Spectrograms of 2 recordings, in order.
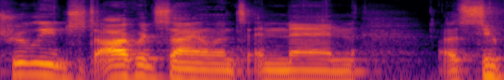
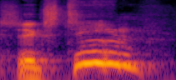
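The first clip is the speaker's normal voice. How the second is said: very high voice cracking on the word "sixteen". Imitating the man introducing members at the annual meeting: voice cracking on sixteen. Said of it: "his voice cracks like that, like sixteen".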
